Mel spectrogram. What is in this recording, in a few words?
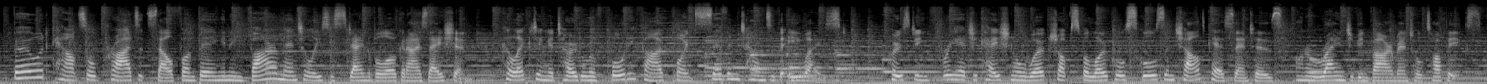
sec corporate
